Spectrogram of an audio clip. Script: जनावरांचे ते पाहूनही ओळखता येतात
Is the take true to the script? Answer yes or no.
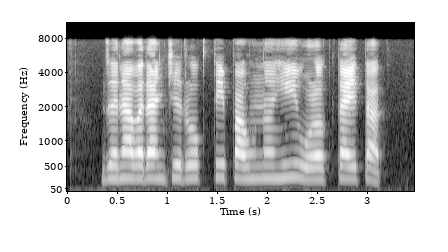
no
